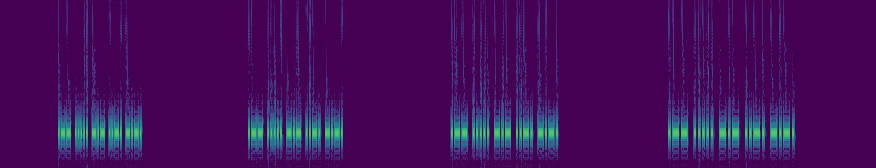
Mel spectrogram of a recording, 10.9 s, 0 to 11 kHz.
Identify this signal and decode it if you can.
Morse code, heard as a keyed tone, about 61 wpm, 700 Hz. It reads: W5KFC W5KFC W5KFC W5KFC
